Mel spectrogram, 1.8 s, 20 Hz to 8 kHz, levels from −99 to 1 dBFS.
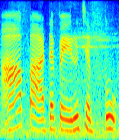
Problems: none marked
